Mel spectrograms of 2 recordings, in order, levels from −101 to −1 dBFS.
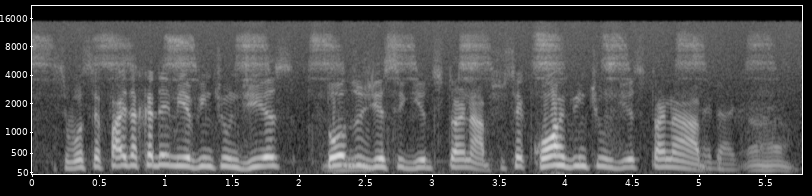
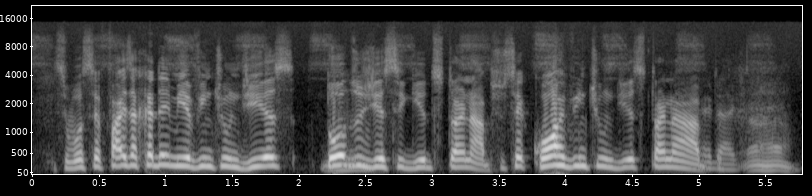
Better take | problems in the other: second | hiss; loud; throughout; 5 dB below the speech; faint in the second

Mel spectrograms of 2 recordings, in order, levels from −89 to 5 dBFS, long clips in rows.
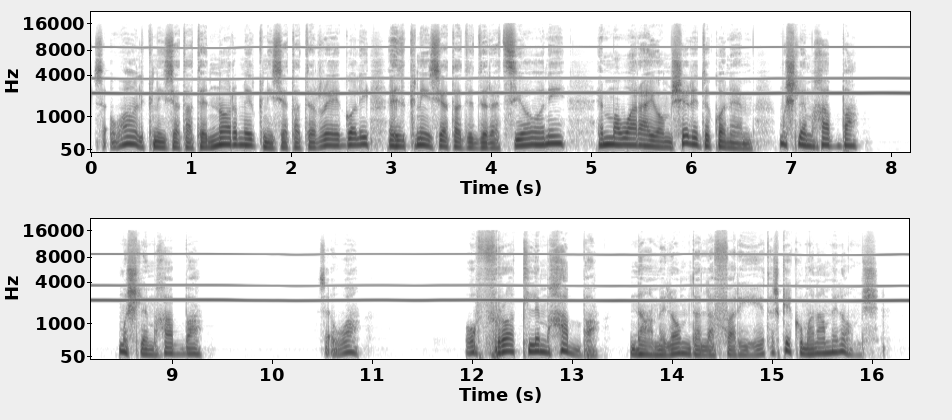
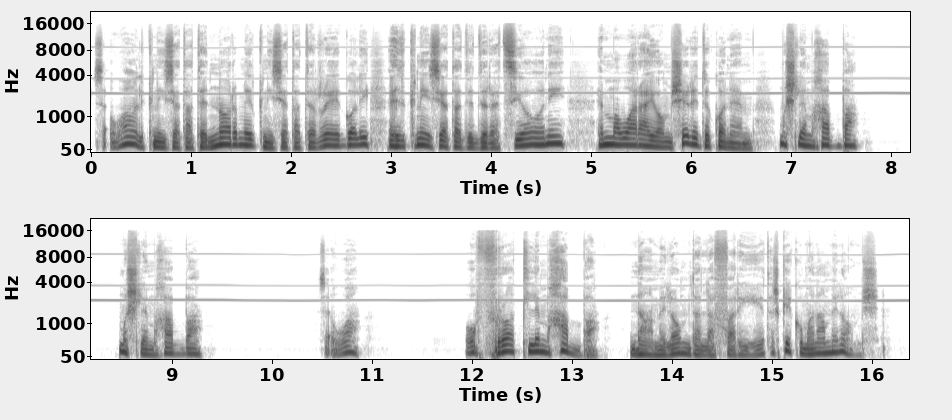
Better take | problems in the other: second | high-pitched whine; loud; throughout; 2.5 kHz, 8 dB below the speech; faint in the second

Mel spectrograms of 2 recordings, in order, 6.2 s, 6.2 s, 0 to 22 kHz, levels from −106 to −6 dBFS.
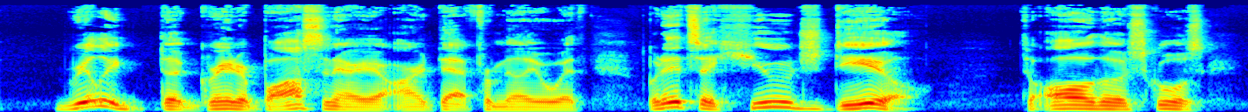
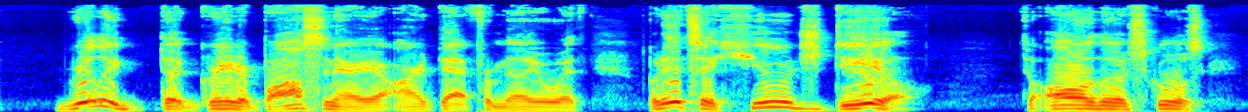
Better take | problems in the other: first | distortion; slight; 10 dB below the speech

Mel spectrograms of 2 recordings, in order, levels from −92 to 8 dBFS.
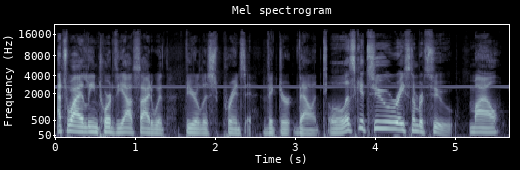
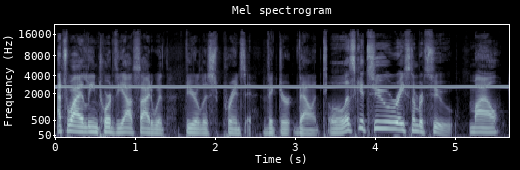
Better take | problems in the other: first | high-pitched whine; loud; throughout; 2.5 kHz, 6 dB below the speech; faint in the first

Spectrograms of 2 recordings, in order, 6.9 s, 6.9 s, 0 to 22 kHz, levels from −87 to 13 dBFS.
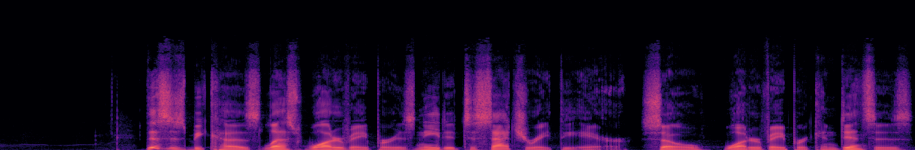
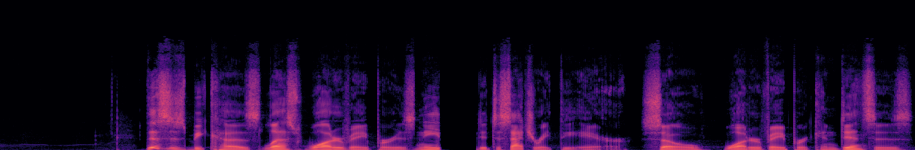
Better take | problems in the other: first | audio freezing; at 3.5 s

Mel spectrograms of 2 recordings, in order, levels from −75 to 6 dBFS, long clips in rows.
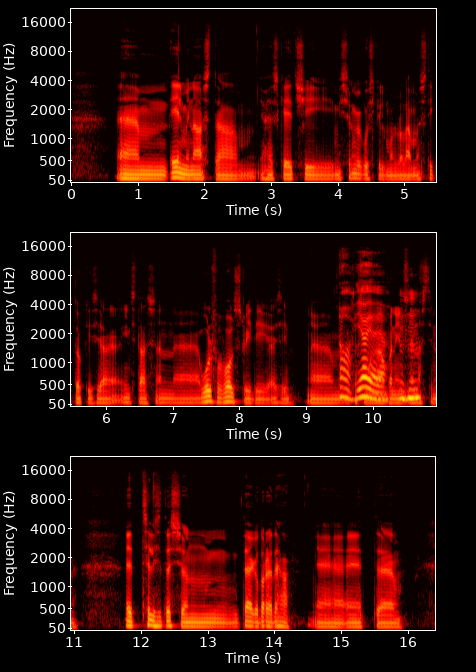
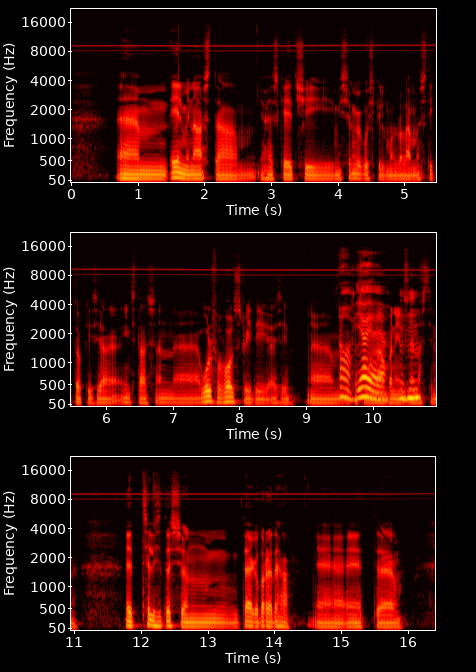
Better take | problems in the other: first | high-pitched whine; noticeable; throughout; 9 kHz, 20 dB below the speech

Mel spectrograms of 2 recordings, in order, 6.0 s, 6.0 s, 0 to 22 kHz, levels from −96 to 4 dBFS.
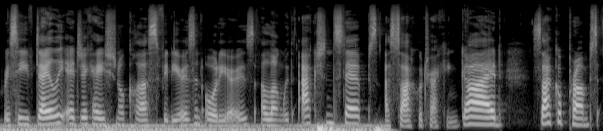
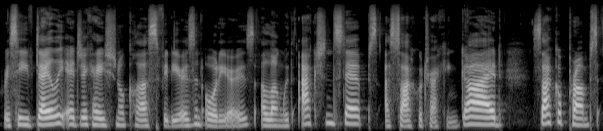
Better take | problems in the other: second | low rumble; faint; until 4 s; 20 dB below the speech

